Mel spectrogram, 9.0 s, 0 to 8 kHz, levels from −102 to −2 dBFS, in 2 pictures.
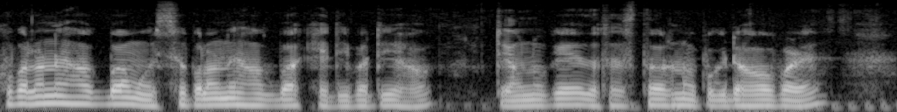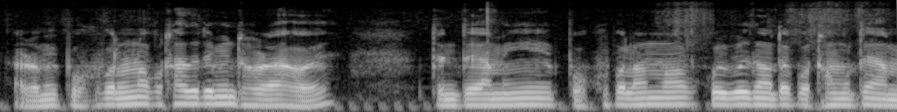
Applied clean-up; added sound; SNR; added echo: none; none; none; none.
